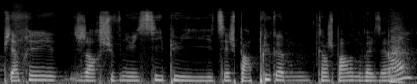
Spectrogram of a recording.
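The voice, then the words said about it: French accent, slight Québécois tinge. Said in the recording (French): “je parle avec un espèce de d'accent québécois très très léger. Vous, vous entendez sans aucun doute que je suis française.”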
